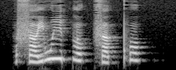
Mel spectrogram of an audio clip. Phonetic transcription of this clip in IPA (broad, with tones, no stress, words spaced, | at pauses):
sɐ˨˥jwiː˥t̚ lʊ˧k̚sɐ˨˥k̚pʰʊ˥k̚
